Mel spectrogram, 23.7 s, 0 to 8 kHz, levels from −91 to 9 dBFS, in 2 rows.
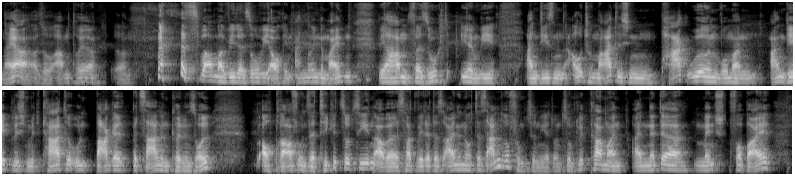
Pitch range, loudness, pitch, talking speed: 95-115 Hz, -20 LUFS, 105 Hz, 145 wpm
